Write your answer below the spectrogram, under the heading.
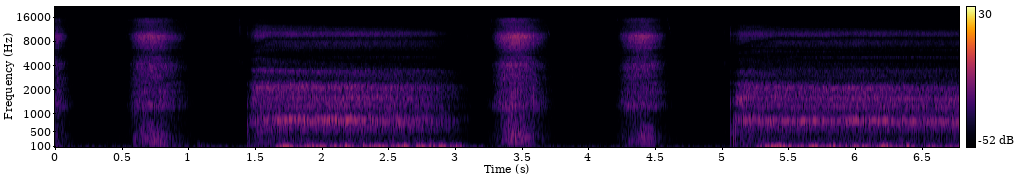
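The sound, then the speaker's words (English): A breathing exercise of quick double inhales through the nose and longer exhales through the mouth: short, sharp sniffs alternate with drawn-out, airy breaths, loud and close, with no talk. “The first is a double inhale through the nose and a longer exhale through the mouth.”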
